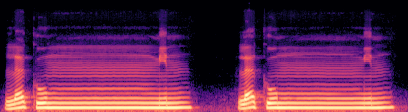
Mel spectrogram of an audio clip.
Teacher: mim sukun bertemu dengan huruf mim yang bertasdid ya maka cara membacanya adalah dimasukkan ke dalam huruf berikutnya dan disertai dengan dengung ya karena mim bertemu dengan mim yang disebut dengan Idgham Mimi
